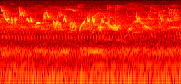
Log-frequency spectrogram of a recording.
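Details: Dawn birdsong on Dewlands Common, loud bright chirps and warbled whistles bursting in quick succession, softening toward the end, over a low faint buzz.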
